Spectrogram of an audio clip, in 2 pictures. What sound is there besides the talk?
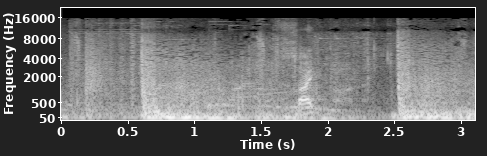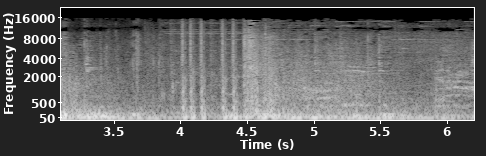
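gunfire from a big pistol in the video game COD Mobile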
